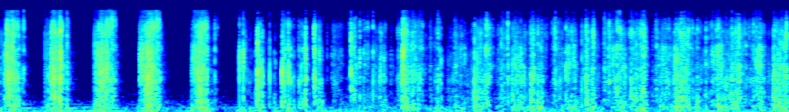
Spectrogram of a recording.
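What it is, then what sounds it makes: Foam scrub sponge being scratched. A green layered foam scrub sponge, with a lighter foam layer and a bumpy textured face, is held in one hand and scratched with the long nails of the other. A few separate bright, rasping strokes with short pauses speed up into a dense, continuous run of quick scratching.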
